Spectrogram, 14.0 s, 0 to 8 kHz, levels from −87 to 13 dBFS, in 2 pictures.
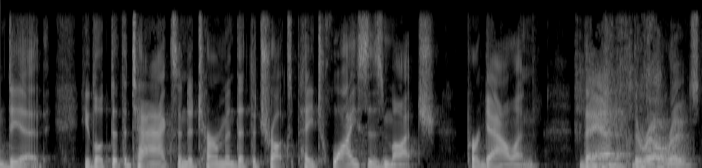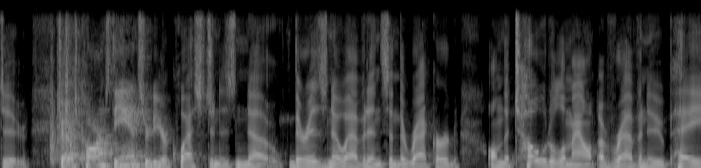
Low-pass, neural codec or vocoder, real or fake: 7.2 kHz; none; real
